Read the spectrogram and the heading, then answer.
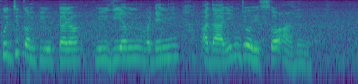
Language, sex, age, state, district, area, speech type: Sindhi, female, 30-45, Delhi, South Delhi, urban, read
